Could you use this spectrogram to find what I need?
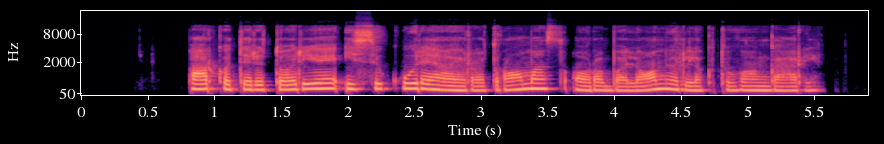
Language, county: Lithuanian, Klaipėda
